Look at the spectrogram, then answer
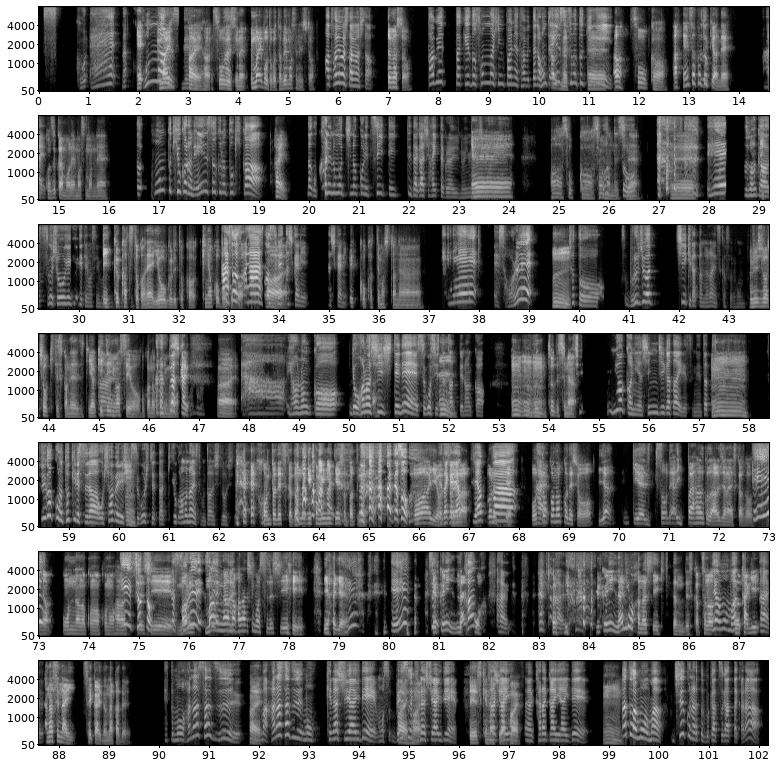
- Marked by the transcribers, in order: laugh; other background noise; "けっこう" said as "えっこう"; "地域" said as "ちょうき"; chuckle; laugh; surprised: "ええ？"; laugh; laughing while speaking: "なに"; chuckle; laugh
- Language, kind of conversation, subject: Japanese, unstructured, 子どもの頃、いちばん楽しかった思い出は何ですか？
- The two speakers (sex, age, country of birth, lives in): male, 35-39, Japan, Japan; male, 40-44, Japan, United States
